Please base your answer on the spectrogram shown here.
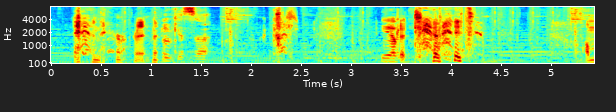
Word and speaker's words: Mikasa: Not so much the personal drama between Misaka and Eren. Mikasa.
